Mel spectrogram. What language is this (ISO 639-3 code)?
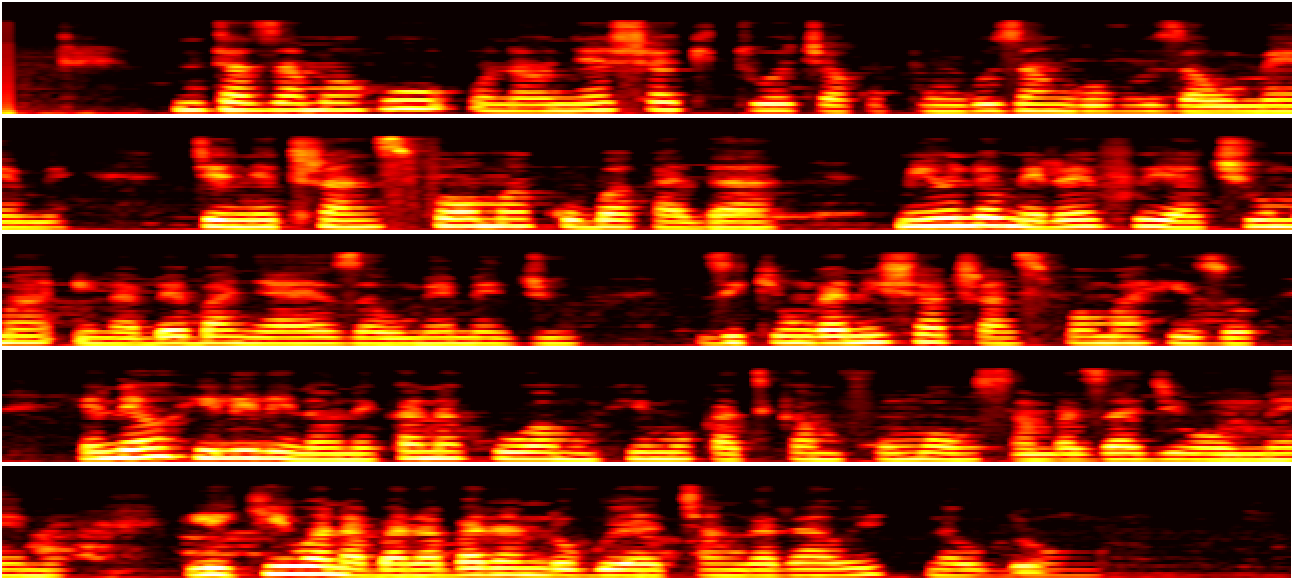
swa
